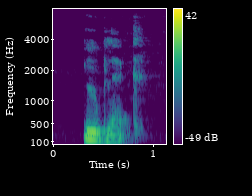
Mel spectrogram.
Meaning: A mixture of cornstarch and water with unusual physical properties
- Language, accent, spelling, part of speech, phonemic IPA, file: English, Southern England, oobleck, noun, /ˈuː.blɛk/, LL-Q1860 (eng)-oobleck.wav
